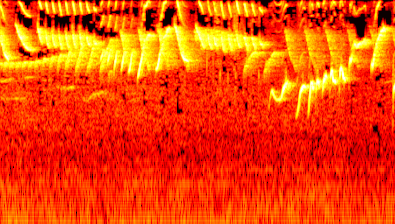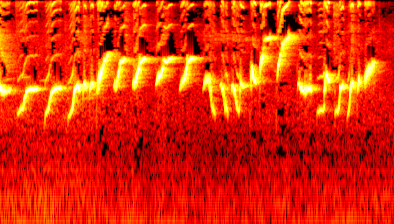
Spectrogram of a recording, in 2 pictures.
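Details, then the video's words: Wild-caught white-rumped shama singing in a competition-style stimulation session: a rapid stream of varied whistled phrases, rising sweeps and repeated upslurred notes, with thin high twitters above throughout. "Chòe Lửa Hót Giọng Rừng Kích Chòe Lửa Bổi Hót Đấu"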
